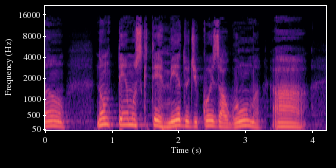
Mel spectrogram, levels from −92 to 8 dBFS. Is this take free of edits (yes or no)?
no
